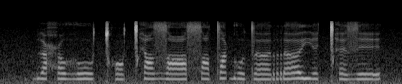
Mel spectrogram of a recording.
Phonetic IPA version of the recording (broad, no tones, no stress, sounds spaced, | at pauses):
ɓ ɨ ħ o ɦ o ǀʰ ɔ ǀʰ e zˤ ɐː sˤ ɨ tˤ ɘ ɡ o t ɐː r ɐː j e ǀʰ ɛ z e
